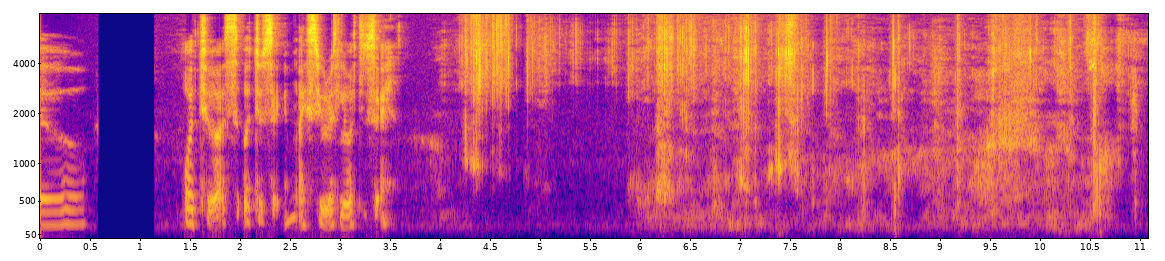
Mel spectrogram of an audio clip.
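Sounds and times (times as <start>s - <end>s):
crunchy chewing of toast: 4.0s - 11.0s.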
